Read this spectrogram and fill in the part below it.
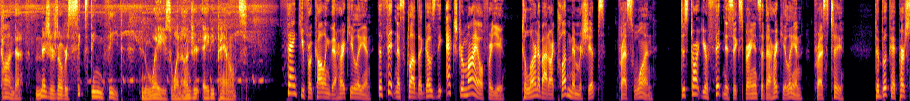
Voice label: Voice Actor Narration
